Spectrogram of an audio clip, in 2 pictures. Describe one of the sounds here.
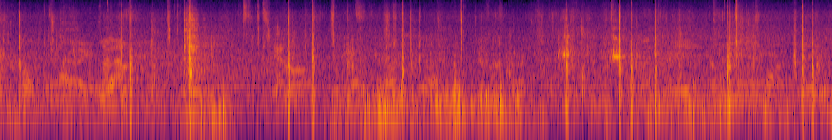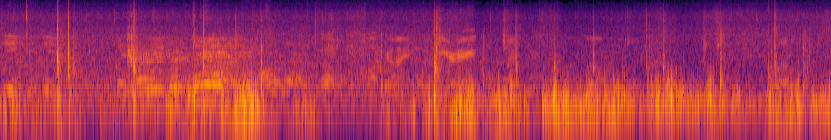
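Young men shout and call out to each other at a distance.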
